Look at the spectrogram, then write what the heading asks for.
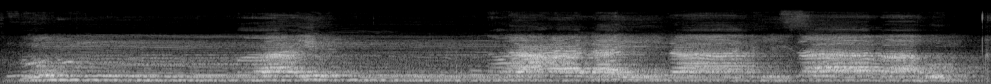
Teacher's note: Cuma kalau dibandingkan dengan nun dan mim tasydid, mim dan nun lebih kokoh pada makhrajnya, bukan pada hidungnya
